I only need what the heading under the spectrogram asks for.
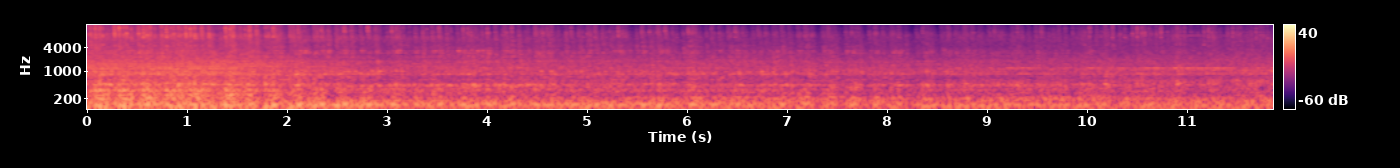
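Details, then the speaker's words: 1972 Chevy K20 on 38s with 6-inch lift, built 510 big-block V8 in the truck about 11 years: deep, loping, hard-chopping idle with an uneven lumpy beat, about two pulses a second; a normal cammed idle. "this thing sounds mean it chops really hard it's a 5-10 big-block it's pretty much a built motor"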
